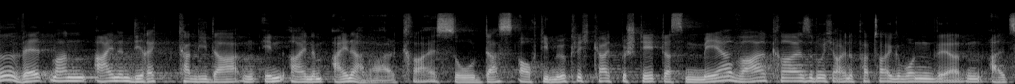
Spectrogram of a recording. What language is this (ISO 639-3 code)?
deu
